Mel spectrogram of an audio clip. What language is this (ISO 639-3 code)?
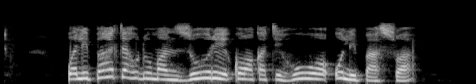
swa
